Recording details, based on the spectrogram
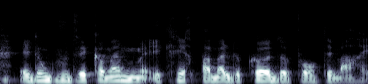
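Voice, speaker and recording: Dark and mellow yet somewhat breathy, a man's voice races at a very fast pace in a dry, close recording with no echo. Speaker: tech evangelist presenting a framework. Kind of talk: online meetup presentation. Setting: live stream. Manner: hesitant, many fillers.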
